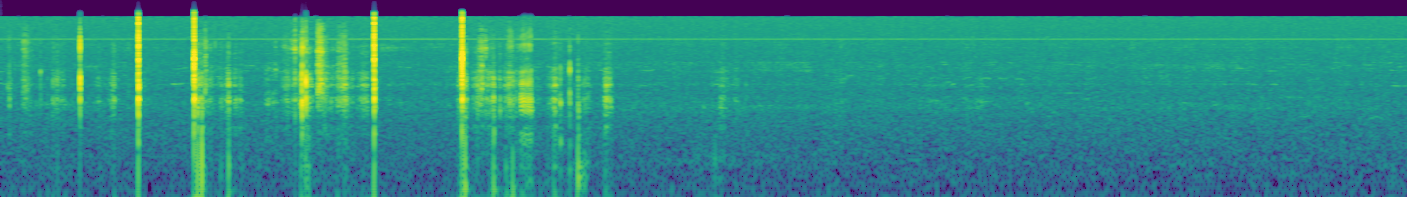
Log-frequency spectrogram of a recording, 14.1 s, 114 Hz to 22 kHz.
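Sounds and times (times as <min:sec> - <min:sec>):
rubbing: 0:04.6 - 0:06.2.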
